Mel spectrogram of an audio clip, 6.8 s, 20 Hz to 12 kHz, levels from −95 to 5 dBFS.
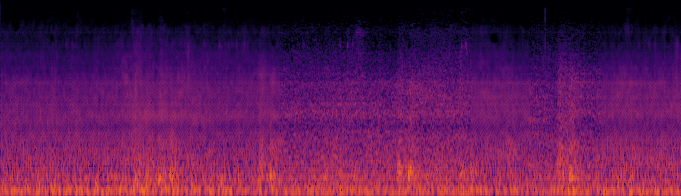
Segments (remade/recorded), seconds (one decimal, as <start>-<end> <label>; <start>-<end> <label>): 0.0-2.8 remade; 2.8-4.7 recorded; 4.7-5.3 remade; 5.3-6.0 recorded; 6.0-6.8 remade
